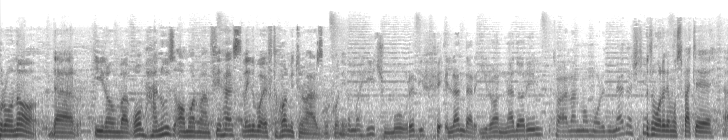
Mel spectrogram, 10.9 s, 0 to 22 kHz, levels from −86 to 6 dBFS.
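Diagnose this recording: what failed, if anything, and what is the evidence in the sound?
Nothing failed; no fault is audible in this recording.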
